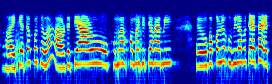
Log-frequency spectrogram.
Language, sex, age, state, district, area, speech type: Assamese, female, 30-45, Assam, Nagaon, rural, conversation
